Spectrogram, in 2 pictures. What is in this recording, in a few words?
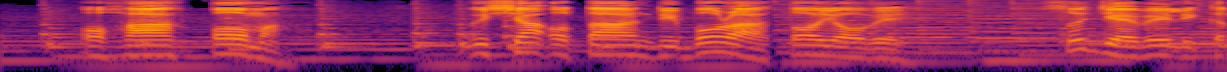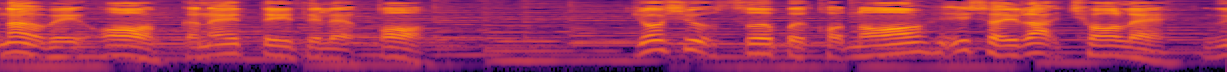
victory through god lahu na, nt drama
